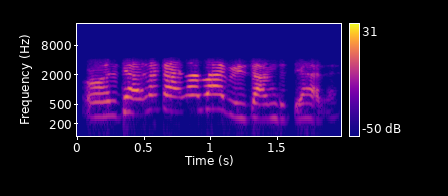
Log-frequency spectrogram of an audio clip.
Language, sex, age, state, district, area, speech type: Assamese, female, 18-30, Assam, Majuli, urban, conversation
